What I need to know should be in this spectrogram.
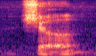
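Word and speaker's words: schön: speaker if we take the German word for beautiful shern uh my my German pronunciation won't be very good but that sound is actually an uh sound and the vowel that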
